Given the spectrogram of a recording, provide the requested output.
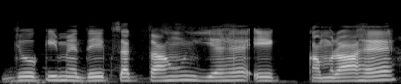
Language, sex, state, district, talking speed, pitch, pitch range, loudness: Hindi, male, Madhya Pradesh, Bhopal, 150 wpm, 175 Hz, 170-185 Hz, -18 LUFS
